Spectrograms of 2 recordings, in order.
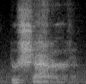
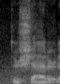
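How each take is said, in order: First: A hammed-up whispered lament; mock whisper. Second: Said in the usual way. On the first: Reader mocking the rejected coworker, whispered. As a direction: breathe it like tragic gossip.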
